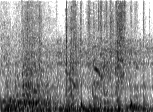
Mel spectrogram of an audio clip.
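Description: Loud, rapid gunfire crackles in quick bursts across a dense, noisy background, with sharp shots landing close together throughout and a muffled voice faintly underneath.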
